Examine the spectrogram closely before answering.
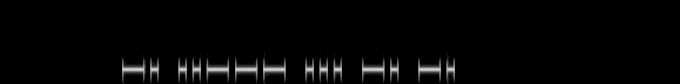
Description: Morse code, heard as a keyed tone, about 17 wpm, 700 Hz. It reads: N2SNN
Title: USA Call Signs - 5 Characters - Repeated 3x - 17wpm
